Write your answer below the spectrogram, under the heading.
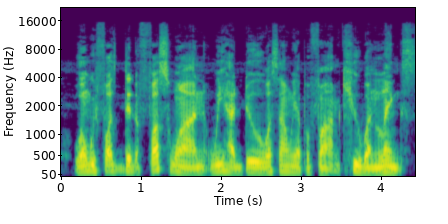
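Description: This man speaks with a Virgin Islands accent. The recording is very clean, with a silent background. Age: 20s. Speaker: music producer. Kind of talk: casual chat.

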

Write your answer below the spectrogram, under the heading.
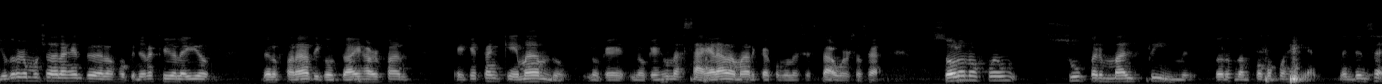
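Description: This man's medium-pitched voice keeps ordinary pitch variation and a moderate pace. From Puerto Rico. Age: 30s. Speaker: film enthusiast and former music manager. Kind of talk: casual chat. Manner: animated.

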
